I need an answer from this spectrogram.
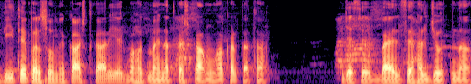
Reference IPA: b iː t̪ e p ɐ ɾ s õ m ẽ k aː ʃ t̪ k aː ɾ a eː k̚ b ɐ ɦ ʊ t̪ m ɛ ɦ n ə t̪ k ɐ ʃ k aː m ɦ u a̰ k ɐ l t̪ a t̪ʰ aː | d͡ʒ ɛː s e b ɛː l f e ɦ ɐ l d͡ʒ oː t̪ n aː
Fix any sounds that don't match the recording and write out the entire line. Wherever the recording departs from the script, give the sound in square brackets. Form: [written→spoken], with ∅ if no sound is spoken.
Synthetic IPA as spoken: b iː t̪ e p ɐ ɾ s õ m ẽ k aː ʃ t̪ k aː ɾ [a→i] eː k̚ b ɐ ɦ ʊ t̪ m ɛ ɦ n ə t̪ k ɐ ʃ k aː m ɦ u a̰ k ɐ [l→ɾ] t̪ a t̪ʰ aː | d͡ʒ ɛː s e b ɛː l [f→s] e ɦ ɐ l d͡ʒ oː t̪ n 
